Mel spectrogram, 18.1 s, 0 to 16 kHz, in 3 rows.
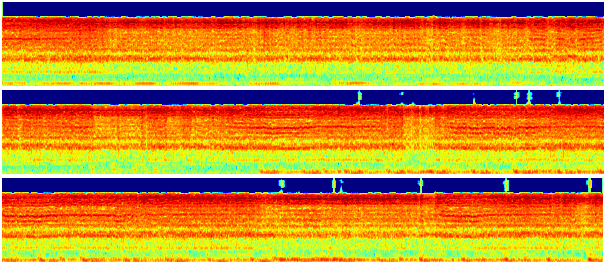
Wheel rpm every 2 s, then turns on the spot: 160, 170, 160, 160, 160, 160, 160, 160, 160.
none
